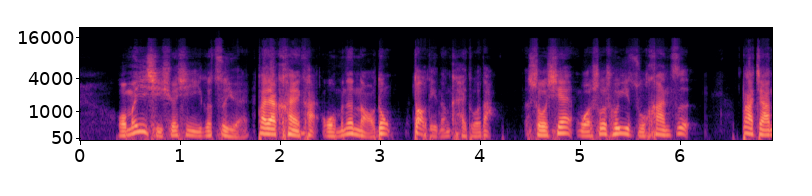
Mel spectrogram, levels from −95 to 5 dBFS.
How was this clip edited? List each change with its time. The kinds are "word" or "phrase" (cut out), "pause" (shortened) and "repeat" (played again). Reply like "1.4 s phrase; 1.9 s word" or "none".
1.7 s pause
